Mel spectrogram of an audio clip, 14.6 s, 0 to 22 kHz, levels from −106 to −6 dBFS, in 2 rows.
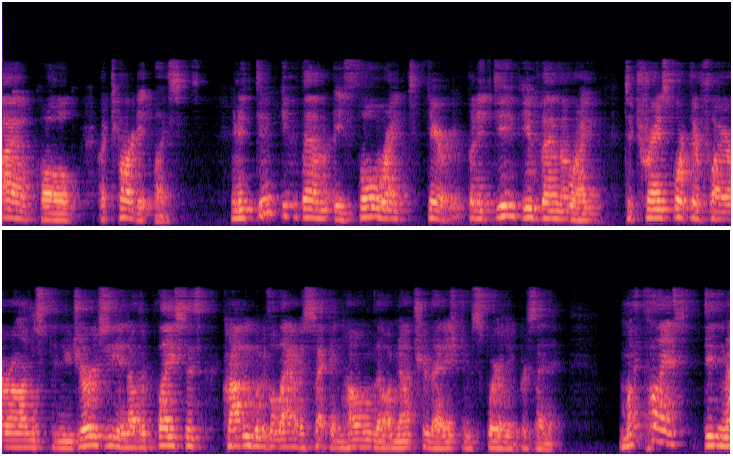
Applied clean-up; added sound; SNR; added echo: neural mask model DeepFilterNet 3.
